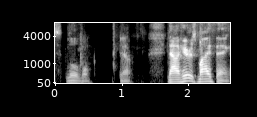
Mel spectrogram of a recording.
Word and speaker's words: Louisville: Louisville. Yeah. Now, here's my thing. I'm not from here. I go, guys, it was uh founded and discovered by King Louie, not King LOL.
